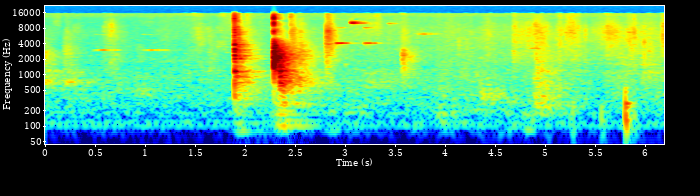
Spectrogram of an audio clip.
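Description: Pool cue tip striking the cue ball, then about half a second later a louder clack of the cue ball hitting an object ball, which rings on briefly. A dull thud follows near the end.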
